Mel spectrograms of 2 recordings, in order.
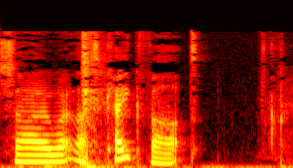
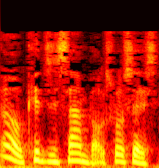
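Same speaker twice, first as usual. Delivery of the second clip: plain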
